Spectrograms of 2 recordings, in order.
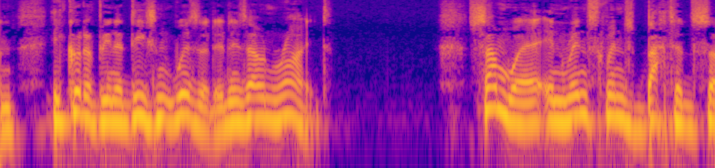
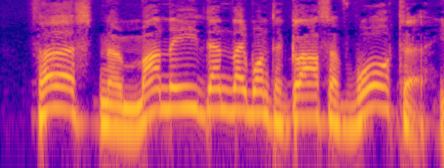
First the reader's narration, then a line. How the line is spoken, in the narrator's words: he snapped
